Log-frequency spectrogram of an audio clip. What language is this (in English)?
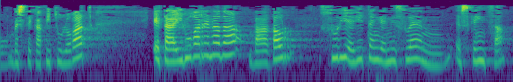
Basque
